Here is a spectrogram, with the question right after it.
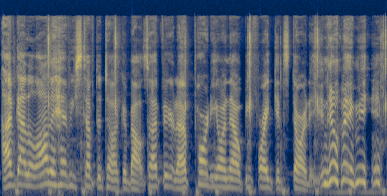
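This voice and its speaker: A hoarse speaker chatting casually about astrology, rambling and giggling often. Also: mid-range voice, expressive, fairly quick, faint music behind. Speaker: astrology vlogger.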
